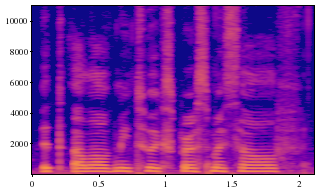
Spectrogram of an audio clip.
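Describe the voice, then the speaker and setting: A young woman from Turkey, an artist answering interview questions in a thoughtful, halting way, with many fillers and restarts. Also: medium pitch, monotone, mellow.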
